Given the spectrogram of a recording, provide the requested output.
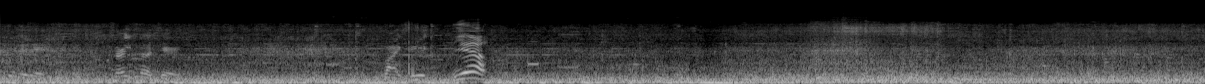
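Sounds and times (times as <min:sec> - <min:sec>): freight train rumbling on rails: 0:00.0 - 0:12.0.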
